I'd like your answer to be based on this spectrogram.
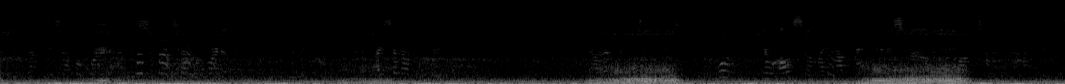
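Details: Woman sleeping on her stomach: soft, low snoring breaths about every three seconds, each out-breath puffing through loose lips, over a steady background hum.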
